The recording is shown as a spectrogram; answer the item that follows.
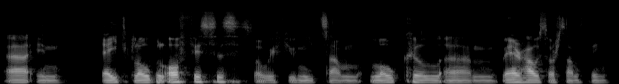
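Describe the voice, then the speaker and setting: A man with a Swiss German accent and a fairly low voice explains technical material at a conference. The sound is dry and close, and his delivery is plain and steady. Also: measured pace, gravelly, dry recording. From Switzerland. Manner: plain, steady, with restarts and "basically". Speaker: conference speaker, field application engineer. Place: large conference hall with audience. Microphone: handheld microphone.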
